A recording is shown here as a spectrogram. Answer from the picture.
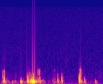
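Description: Handling noise from a handheld microphone: a few dull thumps and knocks, the loudest about half a second in and another short one about a second later.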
